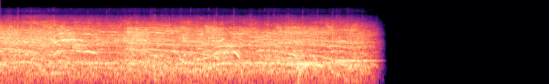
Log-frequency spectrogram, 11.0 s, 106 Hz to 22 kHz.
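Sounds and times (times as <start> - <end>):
crowd shouting and cheering: 0.0 - 7.7.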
